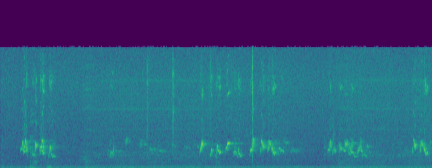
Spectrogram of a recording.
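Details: Trap-fight decoy Red-whiskered bulbul singing to bait rival birds: clusters of bright warbling whistles arrive in bursts separated by quieter pauses of a few seconds, with a steady low-frequency murmur beneath.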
